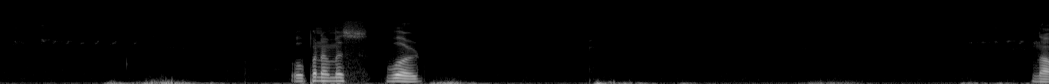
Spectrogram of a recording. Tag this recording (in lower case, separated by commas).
speech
